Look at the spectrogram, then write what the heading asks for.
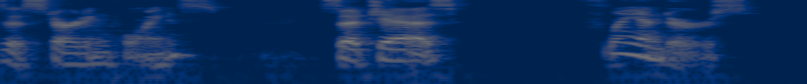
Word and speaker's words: Flanders: starting points such as flanders flanders not flanders so the stress is on that first syllable flanders and between and crosses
